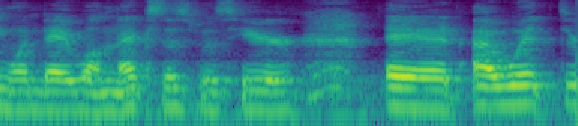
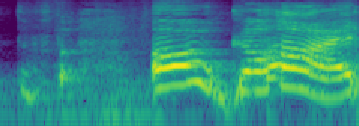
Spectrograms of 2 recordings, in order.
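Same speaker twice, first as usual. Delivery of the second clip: higher, louder startled curse; shocked exclamation; 7 semitones higher, 7 dB louder than usual. Retold or imitated. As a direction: blurt it out, stunned. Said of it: "I'd be like".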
